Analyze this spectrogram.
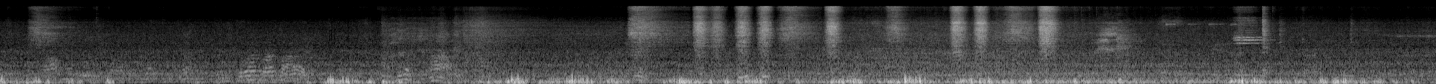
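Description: Hands rub and scrape on bare skin and cloth.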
